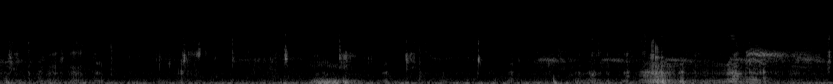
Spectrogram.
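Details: Wild boar (Sus scrofa) feeding give low, rough grunts and snorts at irregular intervals, with scattered rustling.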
